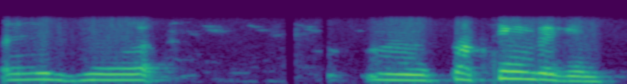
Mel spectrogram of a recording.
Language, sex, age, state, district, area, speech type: Manipuri, female, 45-60, Manipur, Kangpokpi, urban, conversation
